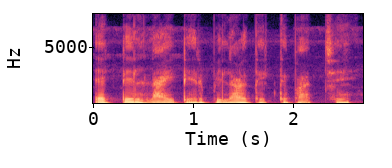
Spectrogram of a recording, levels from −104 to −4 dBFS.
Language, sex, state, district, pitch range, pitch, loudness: Bengali, male, West Bengal, Cooch Behar, 95-110 Hz, 100 Hz, -18 LUFS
